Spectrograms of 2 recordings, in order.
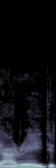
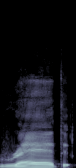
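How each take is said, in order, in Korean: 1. 이 단어는 긴 'ee' 모음으로 발음됩니다. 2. 이 단어는 짧은 'e' 모음으로 발음됩니다. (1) "read는 현재형일 때, 동사 원형일 때" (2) "그리고 read, read 이렇게 읽어져요"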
